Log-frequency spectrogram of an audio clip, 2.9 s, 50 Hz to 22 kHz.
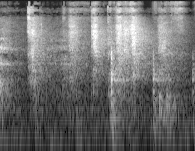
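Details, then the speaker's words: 2011 Ford Mustang front end: a handful of sharp knocks over three seconds as the front moves; clunking over bumps blamed on worn front struts, due for replacement along with bad sway bar end links. "There it is, clunking. But I'll make it work even more when I drive it in and out of the car, out of the shop here in a minute. But we're going to replace the struts, and because they seem to be making noises when you go over bumps."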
